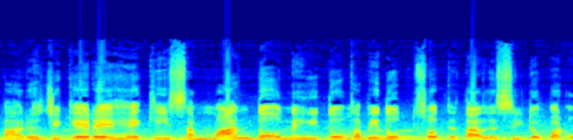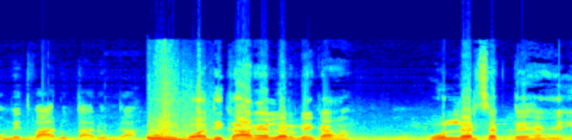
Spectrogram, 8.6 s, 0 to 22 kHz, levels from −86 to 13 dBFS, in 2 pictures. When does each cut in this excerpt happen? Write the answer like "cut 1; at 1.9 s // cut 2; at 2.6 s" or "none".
cut 1; at 2.6 s // cut 2; at 5.4 s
